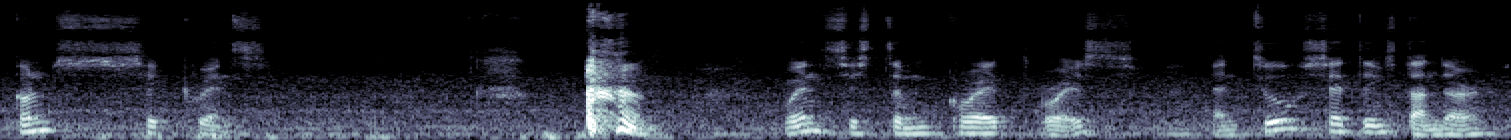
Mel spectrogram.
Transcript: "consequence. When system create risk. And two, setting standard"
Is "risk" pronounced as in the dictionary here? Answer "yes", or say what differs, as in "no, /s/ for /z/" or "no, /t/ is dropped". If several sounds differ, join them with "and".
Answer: no, /k/ is dropped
